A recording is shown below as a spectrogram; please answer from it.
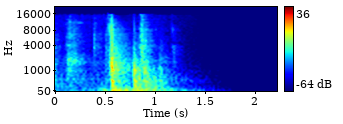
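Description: A door banging shut with a rattling clatter, loudest about half a second in; the sound cuts off suddenly about a second and a half in.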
